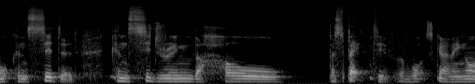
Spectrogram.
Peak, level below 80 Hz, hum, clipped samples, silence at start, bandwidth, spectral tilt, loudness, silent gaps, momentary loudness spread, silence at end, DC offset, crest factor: -14 dBFS; -74 dBFS; none; under 0.1%; 0 s; 16 kHz; -4.5 dB/octave; -35 LUFS; none; 11 LU; 0 s; under 0.1%; 20 dB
